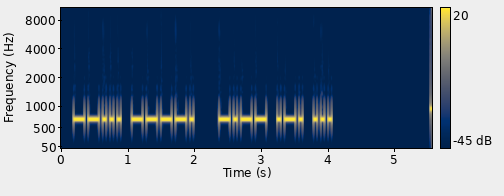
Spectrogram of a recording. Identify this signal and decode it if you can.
Morse code, heard as a keyed tone, about 22 wpm, 700 Hz. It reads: 79 YRS
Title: Practice QSO - Exchange 3 - More Info - 22wpm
